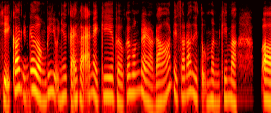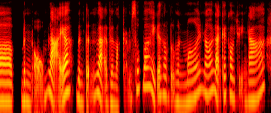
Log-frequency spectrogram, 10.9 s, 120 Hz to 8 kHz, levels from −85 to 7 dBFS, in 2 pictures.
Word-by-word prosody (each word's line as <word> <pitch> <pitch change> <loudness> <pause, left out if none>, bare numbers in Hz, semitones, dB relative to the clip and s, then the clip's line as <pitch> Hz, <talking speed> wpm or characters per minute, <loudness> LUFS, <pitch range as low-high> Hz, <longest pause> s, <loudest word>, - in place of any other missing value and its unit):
Chỉ - - +1
có 280 - +8
những 230 -7 -3
cái 290 -1 +4
lần 205 -6 +3
ví 255 - -5
dụ 235 - -4
như 220 +3 -7
cãi 225 - 0
vã 200 - +2
này 220 -7 -1
kia 225 -1 -2
về 195 -2 -4
một 175 - -5
cái 235 +1 -2
vấn 255 +2 -6
đề 235 -5 +1
nào 175 -4 -3
đó 185 - -1
thì 250 - -4
sau 215 +1 -4
đó 250 +3 -1
thì 225 - -5
tụi 205 - -9
mình 185 -1 -8
khi 205 +2 -7
mà, 190 -3 +1 0.5
ờ, 185 -2 +6 0.2
bình 185 -2 -5
ổn 220 +7 -4
lại 270 - +6
á, 250 +4 +7
bình 200 -3 -6
tĩnh 225 +6 -5
lại 245 - +4
về 175 - -6
mặt 155 -2 -7
cảm - - -7
xúc 290 +2 -5
á 325 0 +1
thì 250 - -1
cái - - -2
xong 230 -2 -6
tụi - - -9
mình 180 -2 -8
mới 195 +8 -3
nói 250 -1 0
lại 250 - +4
cái 230 - -2
câu 230 -2 -3
chuyện 180 - -14
đó, 195 +10 +1
215 Hz, 285 wpm, -23 LUFS, 190-245 Hz, 0.5 s, có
